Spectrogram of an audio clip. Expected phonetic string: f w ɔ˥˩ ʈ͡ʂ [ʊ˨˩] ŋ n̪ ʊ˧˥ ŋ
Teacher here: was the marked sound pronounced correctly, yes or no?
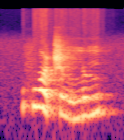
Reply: yes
